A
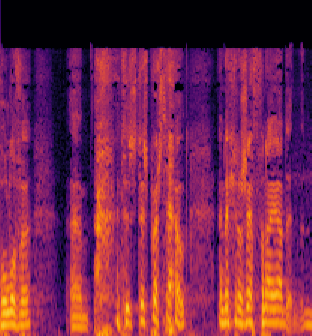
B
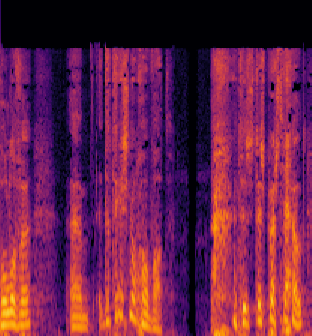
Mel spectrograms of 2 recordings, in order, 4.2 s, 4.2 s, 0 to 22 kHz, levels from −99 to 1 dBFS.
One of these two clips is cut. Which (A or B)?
A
